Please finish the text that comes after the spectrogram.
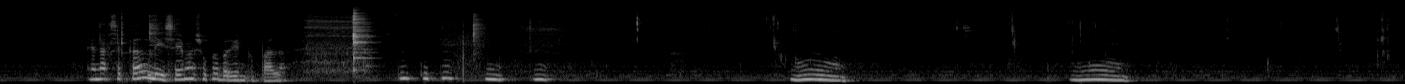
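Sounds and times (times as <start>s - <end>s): person humming: 4.0s - 5.7s, 7.9s - 8.6s, 10.7s - 11.4s
soft chewing: 4.4s - 14.0s.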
